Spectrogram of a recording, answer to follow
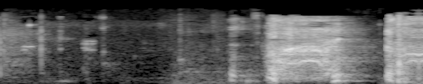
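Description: A person coughing: one loud, harsh cough about a second and a half in, after a near-quiet first second.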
